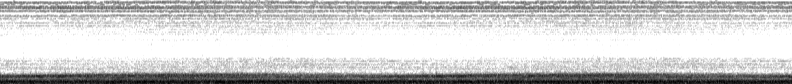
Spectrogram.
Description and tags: Deep Ambience
I suppose you could say this is a bit science-fictiony. Kinda like background noise if you were alone in an abandoned space station or starship with the sound of machines and whatnot around you.
And as an added bonus, it is a perfect loop.
Recorded with a Yescom Pro Studio Condenser Microphone using my own voice.
Used Audacity for editing.
- A Proud Australian
deep, sci-fi, ambience, dark, atmosphere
